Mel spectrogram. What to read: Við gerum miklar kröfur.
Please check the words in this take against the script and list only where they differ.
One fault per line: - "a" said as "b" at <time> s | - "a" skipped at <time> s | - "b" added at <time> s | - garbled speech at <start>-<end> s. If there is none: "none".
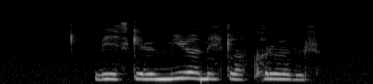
- "mjög" added at 1.7 s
